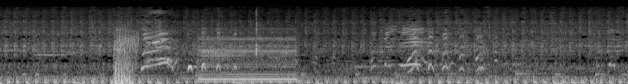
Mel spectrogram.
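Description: An engine runs steadily in the background with an even low putter. About a second in, a thrown lump of mud lands with a sharp splash, the loudest sound, and is answered by shrieks. A flat, held tone sounds for about a second shortly after.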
